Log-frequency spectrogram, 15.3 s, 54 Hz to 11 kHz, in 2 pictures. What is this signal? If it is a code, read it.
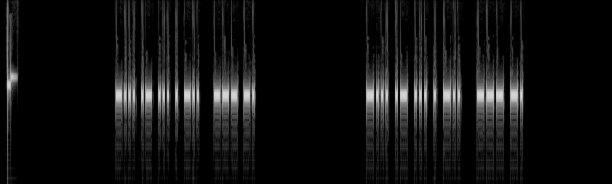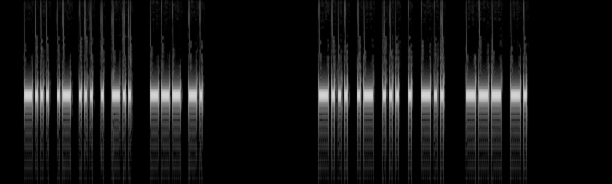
Morse code, heard as a keyed tone, about 38 wpm, 700 Hz. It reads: BASED ON BASED ON BASED ON BASED ON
